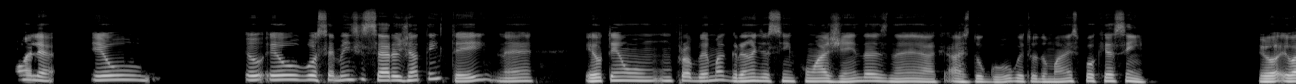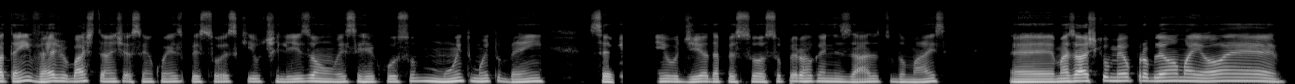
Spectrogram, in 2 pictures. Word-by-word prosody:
Olha, 190 -6 +1 0.4
eu 205 0 +1 0.9
eu 205 0 +2
eu 210 0 +3
vou 210 0 +3
ser 205 +2 -2
bem 200 +3 -1
sincero, 195 -4 +2
eu 185 - +2
já 190 +3 +1
tentei, 205 - -2
né. 155 -1 -3 0.5
Eu 155 +2 +4
tenho 185 +1 0
um 175 -1 -1
um - - -3
problema 170 +5 -1
grande, 165 -1 +2
assim, 155 0 -1
com 145 0 -2
agendas, 145 +3 +1
né, 135 -2 0
a 135 - -2
as 120 - +1
do 130 +2 -1
Google 120 +5 -2
e - - -5
tudo 130 -2 -2
mais, 130 +4 -1
porque 155 -1 -2
assim 145 -6 +1 1.1
eu 130 +1 +6
eu 145 0 +6
até 135 -1 +2
invejo 150 -2 +2
bastante, 135 -1 -1
assim. 130 0 -5
Eu 125 - -3
conheço 130 +3 -4
pessoas 130 +1 -4
que 135 - -6
utilizam 130 0 -1
esse 125 +1 -2
recurso 125 +3 -2
muito, 150 +2 +2
muito 145 +2 -1
bem. 125 +4 0 0.4
Você - - -1
vê, 115 - +2 0.4
assim, 130 +1 0
o 130 -1 0
dia 120 +3 0
da 125 -1 -1
pessoa 125 0 -2
super 135 +3 -3
organizado 130 -3 0
e - - -8
tudo 120 -1 -5
mais. 115 +6 -1 0.6
Eh, 120 +1 +4
mas 140 +2 +4
eu 155 - +7
acho 160 0 +4
que 180 - -1
o - - 0
meu 165 0 +2
problema 165 0 +1
maior 160 -1 +2
é 160 -5 0
145 Hz, 160 wpm, -22 LUFS, 130-165 Hz, 1.1 s, eu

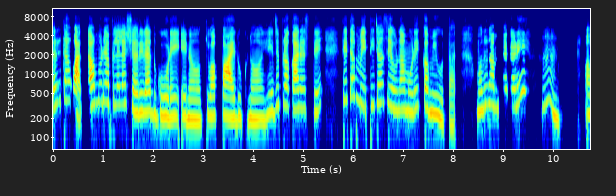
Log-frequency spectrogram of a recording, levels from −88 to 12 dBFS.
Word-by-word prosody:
तर 320 +5 -3
त्या 385 -1 -1
वातामुळे 345 +6 +6
आपल्याला 330 -1 -2
शरीरात 255 -4 +1
गोळे 215 -2 -1 0.2
येणं 195 -3 -1
किंवा 220 -1 0
पाय 210 -3 +8
दुखणं 195 -1 -4
हे 245 +3 -4
जे 320 - -7
प्रकार 290 -4 +4
असते, 260 -2 -6 0.5
ते 380 - -1
त्या 430 - -1
मेथीच्या 320 +2 -3
सेवनामुळे 275 -3 -2
कमी 250 -5 +1
होतात. 180 -7 -4 0.4
म्हणून 275 +6 -4
आमच्याकडे 295 -1 -3 0.5
हं, 315 - -5 0.6
अ, - - -2
275 Hz, 135 wpm, -24 LUFS, 220-320 Hz, 0.6 s, पाय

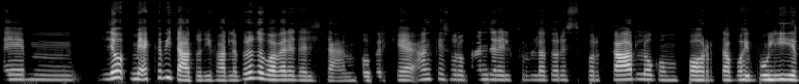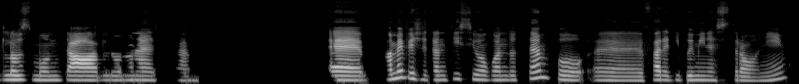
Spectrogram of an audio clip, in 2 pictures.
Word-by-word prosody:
ehm, 220 -2 -7 0.3
le 245 +5 +4
ho 315 - +5
mi 250 -1 +4
è 235 - +4
capitato 225 -12 +4
di 195 0 -7
farle 195 0 -2
però 260 +8 +1
devo 275 -5 +2
avere 210 0 +3
del 190 -2 -8
tempo, 180 +1 -7
perché 190 +2 -10
anche 230 +4 -3
solo 220 -1 -8
prendere 220 +1 -5
il 210 - -6
frullatore 210 +1 -8
e - - -8
sporcarlo 220 +3 +4
comporta 205 0 -1
poi 205 0 0
pulirlo, 215 0 +3
smontarlo, 200 -1 +3
non 200 +1 -8
è 200 -1 -1 0.2
sem 185 0 -13 1.3
Ehm, 200 -1 +6 0.2
a 230 - 0
me 310 +4 +2
piace 260 -7 -5
tantissimo 215 +1 -7
quando 205 0 -6
ho 205 - -10
tempo, 235 -10 -3
ehm, 185 -2 -6
fare 205 +2 -2
tipo 205 0 -13
i 200 - -2
minestroni 195 +2 -8
205 Hz, 155 wpm, -21 LUFS, 195-220 Hz, 1.3 s, Ehm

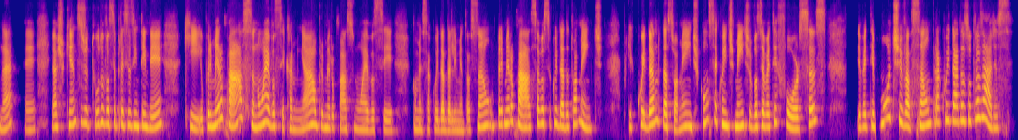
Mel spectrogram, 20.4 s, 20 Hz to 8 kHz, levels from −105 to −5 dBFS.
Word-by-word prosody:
né, 190 +2 -1 0.3
é 175 +2 -7 0.3
eu 220 - +1
acho 230 0 -3
que 255 +2 0
antes 295 +2 -3
de 280 - -1
tudo, 260 +4 -3
você 270 0 -2
precisa 255 -1 -3
entender 230 +1 +1 0.4
que 190 -6 -2
o - - -9
primeiro 240 - +3
passo 270 -9 +3
não 225 +6 +1
é 305 -1 +6
você 235 -3 -4
caminhar, 195 +8 -1
o 245 - -4
primeiro 210 -3 -4
passo 195 -1 -4
não 185 -1 -7
é 175 -1 -1
você 170 -1 -7 0.4
começar 180 -2 -7
a - - -30
cuidar 175 -1 -1
da 170 0 -1
alimentação. 170 +7 -3
O - - -5
primeiro 275 +4 0
passo 250 -2 +5
é 275 - +1
você 275 -1 -2
cuidar 245 -5 +1
da 225 - -3
tua 270 +4 -1
mente, 205 -9 -3 0.4
porque 220 - -9
cuidando 255 +7 +3
da 230 - +6
sua 220 -7 -2
mente, 225 +3 -2
consequentemente, 245 -6 +1
você 225 +2 +1
vai 230 - +1
ter 295 +6 -4
forças 255 - +1 0.6
e 220 - 0
vai 225 +1 +1
ter 230 +1 -1
motivação 275 - +2
para 295 +1 -1
cuidar 325 -1 +1
das 325 0 0
outras 365 +5 +1
áreas. 215 - +1
235 Hz, 170 wpm, -24 LUFS, 205-275 Hz, 0.6 s, é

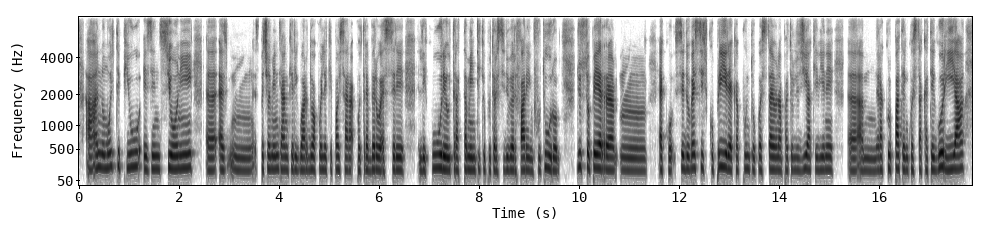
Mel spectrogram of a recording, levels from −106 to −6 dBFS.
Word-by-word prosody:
ha 185 - +2
hanno 210 +1 +2
molte 220 +3 -1
più 225 +1 -2
esenzioni, 195 +1 +2 0.3
ehm, 180 0 0
è 190 - +2
s 180 - -8
mhmm, 175 -1 -5
specialmente 195 0 -1
anche 185 0 -1
riguardo 185 0 0
a 180 - +1
quelle 185 +1 -2
che - - -8
poi 190 - 0
sarà 180 0 -2
potrebbero 185 0 +1
essere 180 +1 0 0.3
le 175 0 -3
cure 205 -1 +5
o - - +5
i 180 - 0
trattamenti 180 0 -1
che 190 - -4
potresti 175 0 -3
dover 180 -1 +1
fare 180 +1 +3
in 170 - -4
futuro. 180 -1 0 0.3
Giusto 220 -1 -1
per 195 -3 +6
mhmm, 175 -1 -3 0.3
ecco 180 -2 0
se 205 - -1
dovessi 205 +2 0
scoprire 210 0 +2
che 180 - -6
appunto 185 0 -5
questa 185 +1 -1
è - - +5
una 180 -1 0
patologia 180 +2 -2
che 185 0 -8
viene, 185 0 -1 0.3
ehm, 175 0 -3
raggruppata 195 +1 +1
in 180 - -2
questa 180 0 -4
categoria, 195 +2 +3
185 Hz, 170 wpm, -22 LUFS, 180-195 Hz, 0.3 s, per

